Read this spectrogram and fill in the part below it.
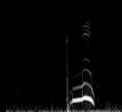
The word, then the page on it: knee: British English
